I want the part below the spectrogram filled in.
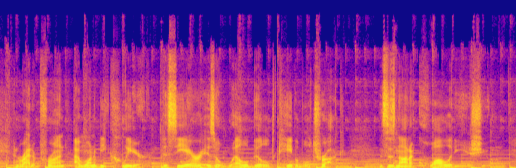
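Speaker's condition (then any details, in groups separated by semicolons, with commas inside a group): No condition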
